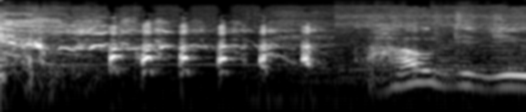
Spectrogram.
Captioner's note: person laughing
